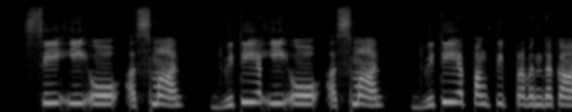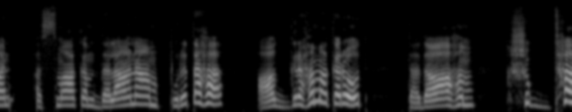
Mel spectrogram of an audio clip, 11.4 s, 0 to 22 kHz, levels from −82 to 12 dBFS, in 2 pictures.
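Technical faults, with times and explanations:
2.59 to 4.60 s, stream segment repeated: about 2.0 s of the speech plays a second time, with a brief blip where playback jumps back. The player fetched or queued the same segment twice, so that stretch of the programme runs again.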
